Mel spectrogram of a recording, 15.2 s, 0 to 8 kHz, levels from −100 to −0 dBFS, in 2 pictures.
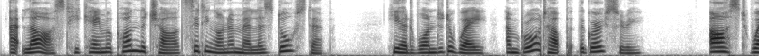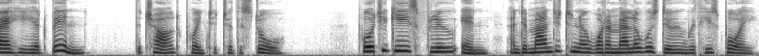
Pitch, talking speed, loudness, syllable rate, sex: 200 Hz, 180 wpm, -20 LUFS, 5.4 syllables/s, female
